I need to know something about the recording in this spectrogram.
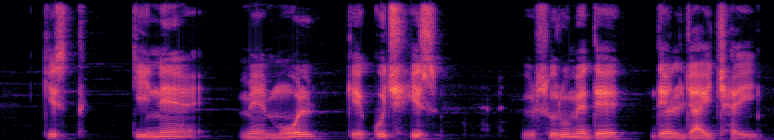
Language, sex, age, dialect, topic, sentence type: Magahi, male, 41-45, Western, banking, statement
